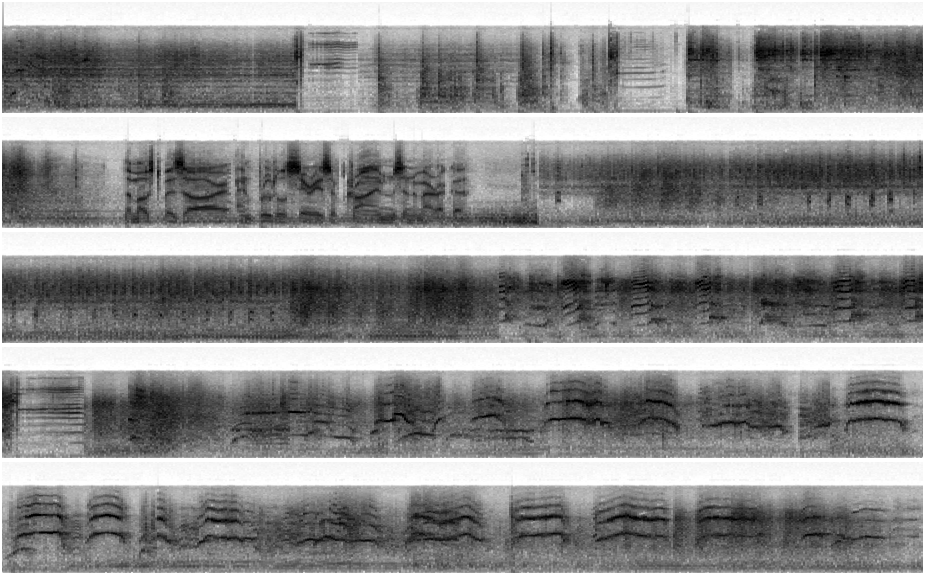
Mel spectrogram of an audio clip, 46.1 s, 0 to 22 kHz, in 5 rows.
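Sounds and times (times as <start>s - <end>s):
engine running: 0.0s - 3.0s, 8.7s - 27.5s, 36.7s - 46.0s
low steady drone: 9.8s - 14.7s
woman screaming: 23.4s - 27.8s, 29.9s - 43.3s.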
